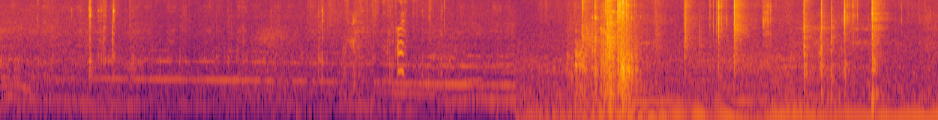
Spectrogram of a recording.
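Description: Metal tool parts click and clank against a compressor pulley.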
